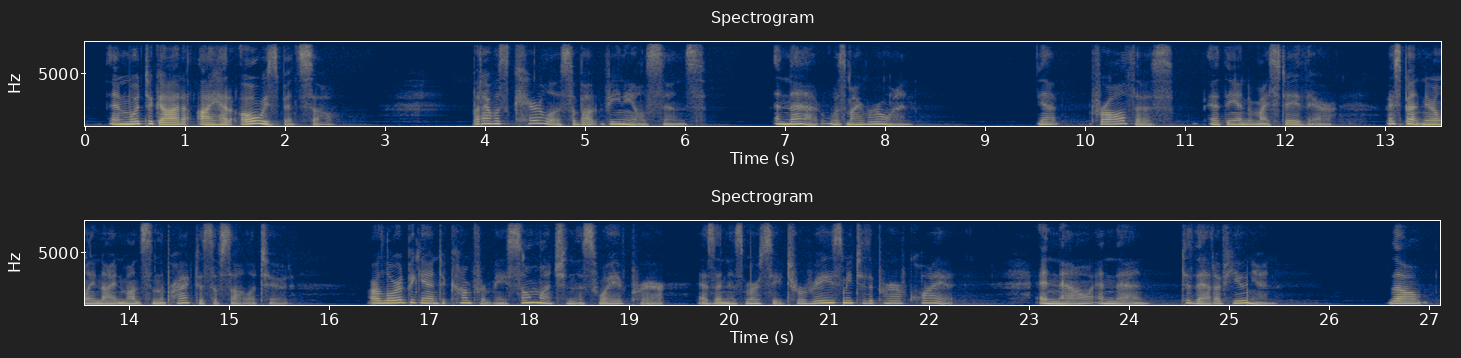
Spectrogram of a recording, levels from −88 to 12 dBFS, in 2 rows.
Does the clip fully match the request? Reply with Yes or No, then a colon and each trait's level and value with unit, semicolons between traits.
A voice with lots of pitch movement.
Yes: wide, 5.9 semitones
